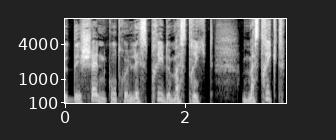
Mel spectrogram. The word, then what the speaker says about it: Maastricht: contre l'esprit de maastricht maëstricht comme dit d'ailleurs jean marie le pen il semble que ce soit la bonne prononciation au demeurant à gauche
